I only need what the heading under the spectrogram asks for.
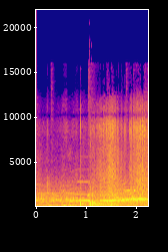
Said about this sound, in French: Les feux d'artifice, la République.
